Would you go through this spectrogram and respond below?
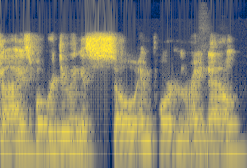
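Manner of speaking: ordinary delivery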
